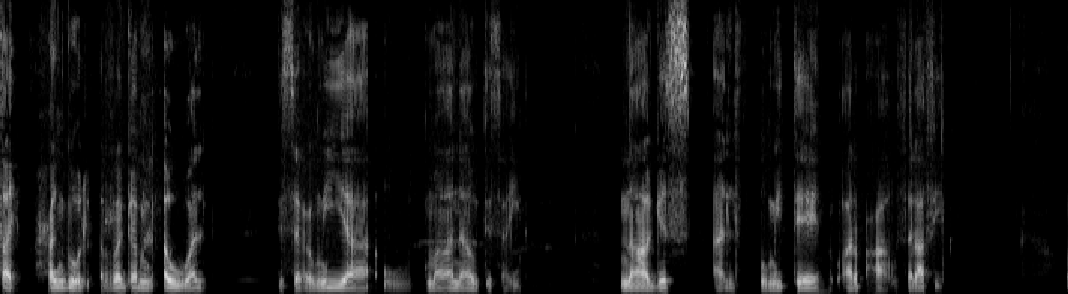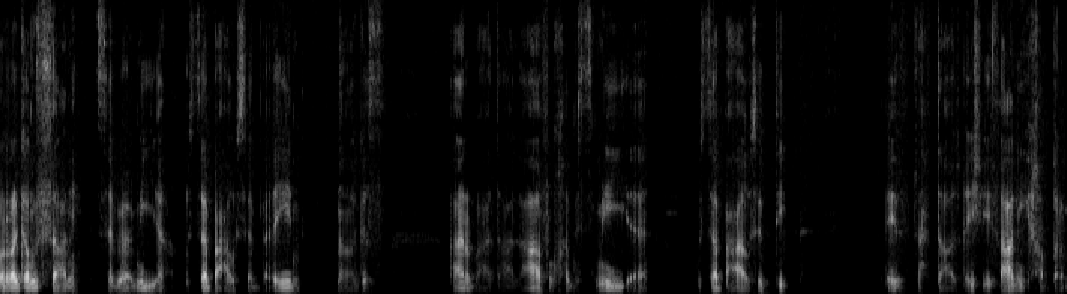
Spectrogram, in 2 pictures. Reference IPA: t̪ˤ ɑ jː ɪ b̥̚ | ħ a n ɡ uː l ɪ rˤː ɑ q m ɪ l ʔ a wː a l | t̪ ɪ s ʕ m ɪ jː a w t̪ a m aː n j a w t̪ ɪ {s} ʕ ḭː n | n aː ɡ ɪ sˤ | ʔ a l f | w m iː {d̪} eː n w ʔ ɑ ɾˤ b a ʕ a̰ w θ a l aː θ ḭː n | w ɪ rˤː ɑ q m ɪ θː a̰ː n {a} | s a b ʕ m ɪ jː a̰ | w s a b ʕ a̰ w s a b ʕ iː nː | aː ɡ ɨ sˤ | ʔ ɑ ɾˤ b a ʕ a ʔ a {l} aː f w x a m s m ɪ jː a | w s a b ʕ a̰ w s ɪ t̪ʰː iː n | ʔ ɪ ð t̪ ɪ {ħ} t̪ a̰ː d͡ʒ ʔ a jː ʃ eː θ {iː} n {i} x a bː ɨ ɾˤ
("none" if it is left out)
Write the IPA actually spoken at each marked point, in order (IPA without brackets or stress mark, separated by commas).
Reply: s, t̪, i, l, ħ, aː, i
